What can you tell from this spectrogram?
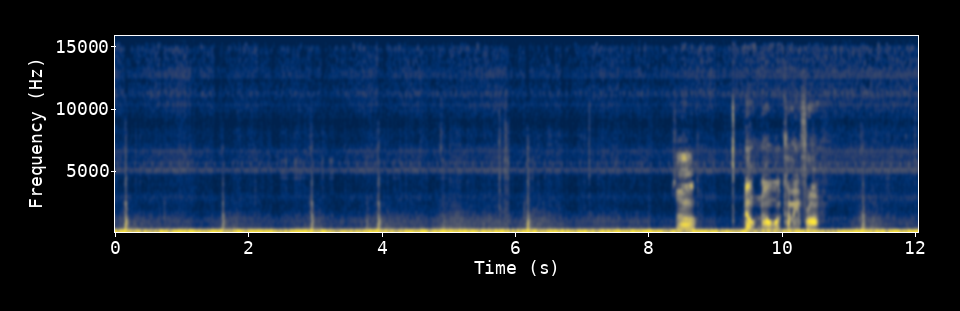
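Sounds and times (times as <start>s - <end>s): sharp pops: 0.0s - 7.2s
low engine and road rumble: 0.0s - 12.0s.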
